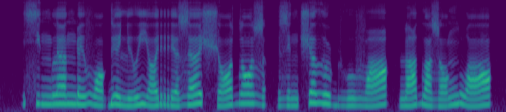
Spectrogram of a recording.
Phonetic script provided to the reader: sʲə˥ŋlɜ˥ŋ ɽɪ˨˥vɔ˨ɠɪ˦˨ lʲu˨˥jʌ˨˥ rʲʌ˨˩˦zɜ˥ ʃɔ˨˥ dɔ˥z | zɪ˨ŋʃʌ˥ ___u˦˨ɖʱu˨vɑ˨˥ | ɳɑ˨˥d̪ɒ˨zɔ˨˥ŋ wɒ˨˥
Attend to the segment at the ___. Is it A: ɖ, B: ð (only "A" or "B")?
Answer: B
